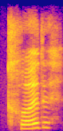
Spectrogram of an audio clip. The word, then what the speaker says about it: could: Okay, so remember that this word could does not have the L sound. So we actually pronounce it kind of like this. I'm going to make it small. Could, but no L.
